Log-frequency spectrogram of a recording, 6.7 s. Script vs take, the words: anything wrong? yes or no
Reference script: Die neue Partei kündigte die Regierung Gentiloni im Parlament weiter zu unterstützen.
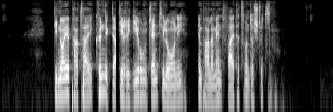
no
